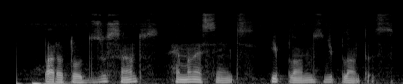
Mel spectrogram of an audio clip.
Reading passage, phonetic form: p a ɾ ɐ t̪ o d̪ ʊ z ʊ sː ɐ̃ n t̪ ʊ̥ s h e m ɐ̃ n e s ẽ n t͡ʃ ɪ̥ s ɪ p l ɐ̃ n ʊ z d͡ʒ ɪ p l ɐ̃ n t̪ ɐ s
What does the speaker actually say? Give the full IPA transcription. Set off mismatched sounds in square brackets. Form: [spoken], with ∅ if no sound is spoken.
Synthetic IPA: p a ɾ ɐ t̪ o d̪ ʊ z ʊ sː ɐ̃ n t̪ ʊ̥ s h e m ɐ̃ n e s ẽ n t͡ʃ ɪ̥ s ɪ p l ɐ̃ n ʊ z d͡ʒ ɪ p l ɐ̃ n t̪ ɐ s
